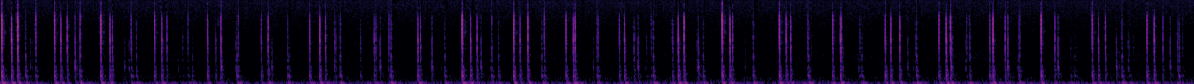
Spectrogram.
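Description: Both hands drum fast on a large, flat wooden chess board with light and dark inlaid squares lying on a table, tapping with long fingernails and fingertips. The result is a dense, steady patter of quick, dry clicks with a soft, low wooden thump under them. Each tap dies away almost at once.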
